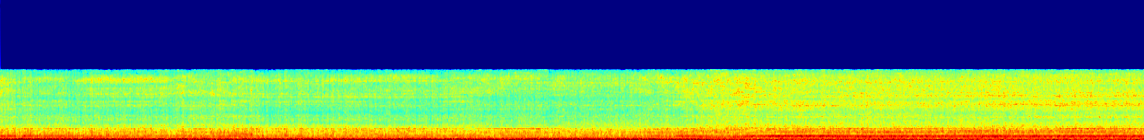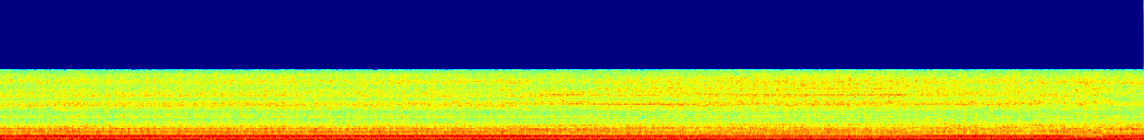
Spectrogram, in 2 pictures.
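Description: Helicopter in flight, heard from inside the cabin: a steady drone of engine and rotor with a steady high whine that grows stronger about nine seconds in.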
